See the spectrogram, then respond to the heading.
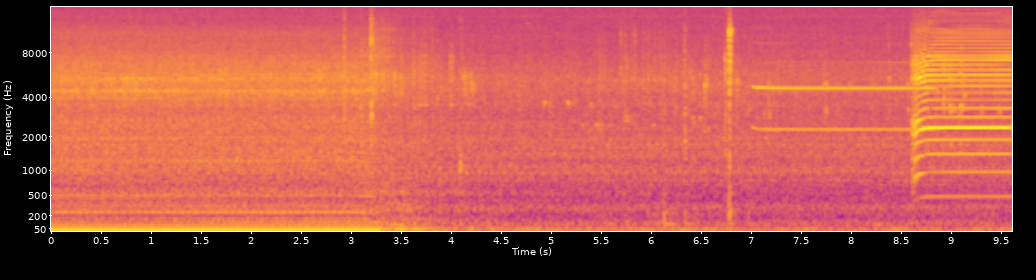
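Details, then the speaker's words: Machine diesel after its starting circuit, relays and fuses were checked for a starting fault: it starts, holds a steady, even idle for about three seconds, then shuts down cleanly; normal running. "I am going to crank it Wow it started I succeeded"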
